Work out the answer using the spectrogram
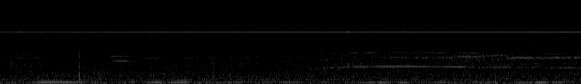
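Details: Hitachi 5K250 HTS542512K9SA00 120GB 2.5-inch laptop hard drive with very slow transfers: faint low buzzing beeps in short bursts about once a second over quiet hiss. Drive suspected dying, not confirmed.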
